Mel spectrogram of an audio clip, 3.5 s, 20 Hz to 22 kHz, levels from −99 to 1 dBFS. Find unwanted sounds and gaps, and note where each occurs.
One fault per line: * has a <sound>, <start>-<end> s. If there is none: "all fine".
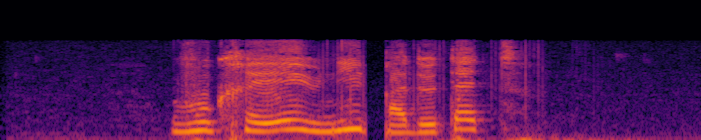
* has a dropout, 1.8-1.9 s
